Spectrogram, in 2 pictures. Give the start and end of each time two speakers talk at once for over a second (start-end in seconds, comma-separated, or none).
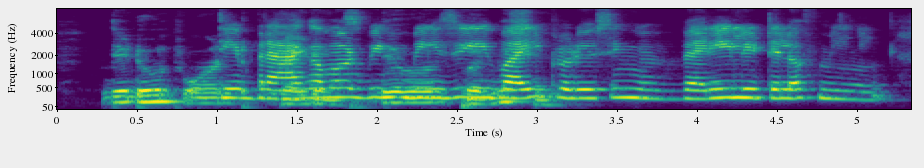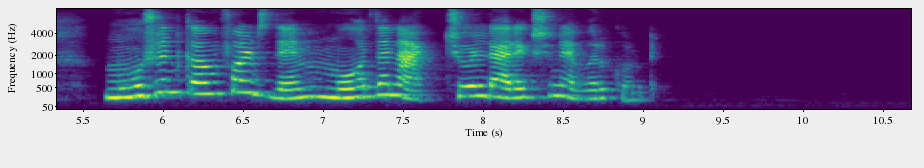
1.0-3.2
